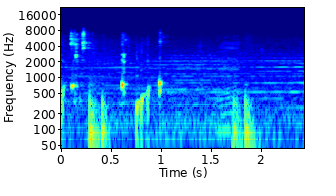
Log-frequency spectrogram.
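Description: A drink being poured, heard as a few quiet glugs and wet drips clustered together, then a short pause and a couple more soft splashes.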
